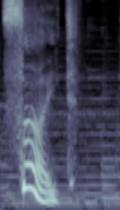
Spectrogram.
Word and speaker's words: cite: Be careful that letter C doesn't sound like C. It sounds like S. That's why we say site.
